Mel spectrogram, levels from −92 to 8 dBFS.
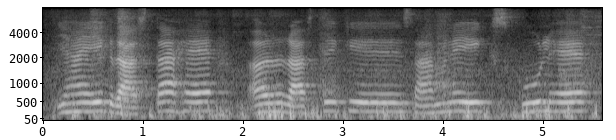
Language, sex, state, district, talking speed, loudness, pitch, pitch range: Hindi, female, Odisha, Sambalpur, 120 wpm, -19 LUFS, 240 Hz, 225-245 Hz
